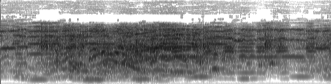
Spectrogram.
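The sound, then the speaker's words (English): A busy carnival midway crowd fills the air with a steady wash of overlapping chatter, ceaseless calls along the midway and occasional raised voices, loud and unbroken for the whole stretch. “the ceaseless calls of archers along the midway, all the garish life and color of a carnival”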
